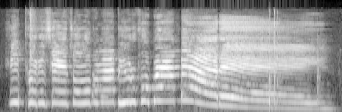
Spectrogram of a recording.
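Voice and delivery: very high, loud falsetto wail; hammed-up high-pitched lament; wailing comic character. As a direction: shriek it in falsetto, stretching the last word. Acts out the Martina character bit.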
